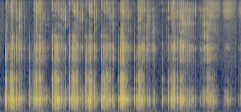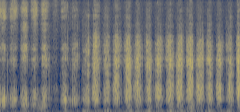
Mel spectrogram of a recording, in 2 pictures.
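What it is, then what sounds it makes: Textured faux-leather vanity case being scratched. Fingertips and nails scratch fast across the front and top of a medium, hollow black croc-embossed faux-leather vanity case. The first four seconds bring loud, dense, raspy strokes centred around a mid-range hum with bright texture. These then give way to quieter, quicker, more evenly spaced scratches.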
